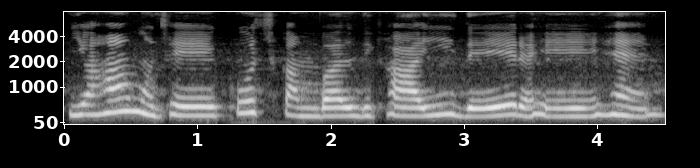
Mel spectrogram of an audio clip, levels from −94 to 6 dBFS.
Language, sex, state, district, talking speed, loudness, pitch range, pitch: Hindi, female, Madhya Pradesh, Katni, 105 wpm, -13 LUFS, 225-265 Hz, 240 Hz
